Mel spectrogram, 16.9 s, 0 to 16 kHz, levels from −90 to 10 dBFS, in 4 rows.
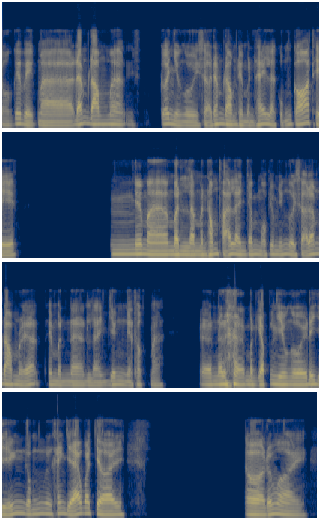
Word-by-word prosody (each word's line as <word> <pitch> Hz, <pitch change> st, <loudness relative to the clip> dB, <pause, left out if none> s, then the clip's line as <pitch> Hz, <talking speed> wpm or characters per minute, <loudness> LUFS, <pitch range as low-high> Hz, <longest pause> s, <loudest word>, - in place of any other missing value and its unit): Còn 105 Hz, -1 st, -9 dB
cái 145 Hz, -, 0 dB
việc 105 Hz, -3 st, -1 dB
mà 100 Hz, -1 st, 0 dB
đám 165 Hz, -, +4 dB
đông 125 Hz, 0 st, +2 dB
á, 120 Hz, -2 st, -1 dB, 0.5 s
có 145 Hz, -, -1 dB
nhiều 110 Hz, -8 st, -1 dB
người 100 Hz, -1 st, -4 dB
sợ 110 Hz, -, -3 dB
đám 135 Hz, +3 st, -1 dB
đông 115 Hz, -2 st, +1 dB
thì 105 Hz, -, -2 dB
mình 100 Hz, 0 st, -7 dB
thấy 120 Hz, +7 st, 0 dB
là 125 Hz, -7 st, -2 dB
cũng 110 Hz, +5 st, -10 dB
có 175 Hz, -, +4 dB
thiệt. 105 Hz, 0 st, +1 dB, 1.2 s
Ừm, 130 Hz, 0 st, -4 dB
nhưng 135 Hz, 0 st, +3 dB
mà 115 Hz, -1 st, +4 dB
mình 115 Hz, -1 st, +3 dB
là 115 Hz, -1 st, +1 dB
mình 110 Hz, 0 st, -3 dB
hổng 120 Hz, +4 st, +1 dB
phải -, -, +2 dB
là 125 Hz, -4 st, +2 dB
trong 120 Hz, +1 st, -3 dB
một 105 Hz, 0 st, -7 dB
trong 125 Hz, -2 st, -5 dB
những 120 Hz, +3 st, -5 dB
người 110 Hz, -5 st, -2 dB
sợ 110 Hz, -, -1 dB
đám 135 Hz, +3 st, +1 dB
đông 120 Hz, -2 st, +1 dB
rồi 105 Hz, 0 st, -2 dB
á, 130 Hz, -, -1 dB, 0.2 s
thì 115 Hz, -, -2 dB
mình, 105 Hz, -1 st, -5 dB
à, 105 Hz, -1 st, -2 dB
là 100 Hz, -1 st, -4 dB
dân 115 Hz, +3 st, -5 dB
nghệ 100 Hz, -, -2 dB
thuật 105 Hz, +1 st, -5 dB
mà, 100 Hz, 0 st, -9 dB, 0.5 s
ơ, 115 Hz, -1 st, -1 dB
nên 120 Hz, +1 st, +1 dB
là 110 Hz, -, +4 dB
mình 115 Hz, -1 st, -3 dB
gặp 115 Hz, +3 st, +1 dB
nhiều 115 Hz, -2 st, +1 dB
người 115 Hz, 0 st, +1 dB
đi 125 Hz, +1 st, +2 dB
diễn 130 Hz, +7 st, -1 dB
cũng 140 Hz, +3 st, -3 dB
khán 160 Hz, +2 st, +2 dB
giả -, -, +6 dB
quá 165 Hz, -, +3 dB
trời. 115 Hz, +1 st, +3 dB, 1.6 s
Ừ, 115 Hz, -2 st, +4 dB
đúng 120 Hz, +5 st, +1 dB
rồi. 110 Hz, -5 st, -2 dB
115 Hz, 225 wpm, -23 LUFS, 105-125 Hz, 1.6 s, giả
